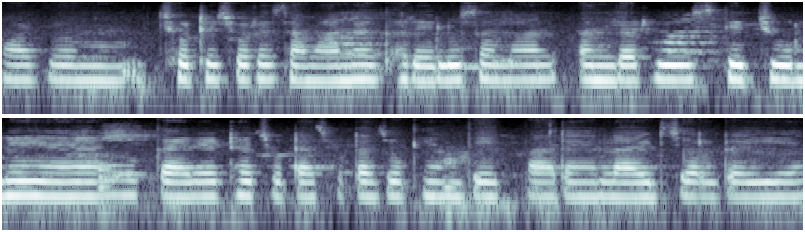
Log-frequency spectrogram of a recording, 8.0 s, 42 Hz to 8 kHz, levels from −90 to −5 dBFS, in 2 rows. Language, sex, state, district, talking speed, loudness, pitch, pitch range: Hindi, female, Chhattisgarh, Bastar, 225 wpm, -17 LUFS, 205 Hz, 200-210 Hz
